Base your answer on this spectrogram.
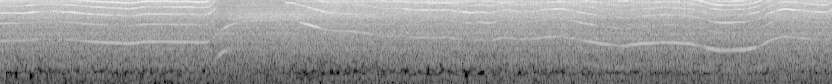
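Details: High-speed dental handpiece running, a very high-pitched whine dipping and rising under load as it cuts through the seized nut of a stuck low-speed Midwest Shorty handpiece on a dental delivery unit.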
